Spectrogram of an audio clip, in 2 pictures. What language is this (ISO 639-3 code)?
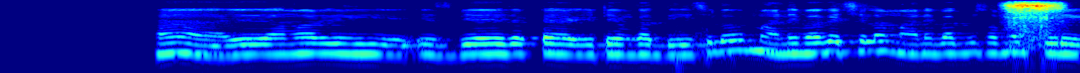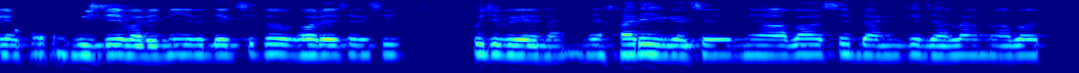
ben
